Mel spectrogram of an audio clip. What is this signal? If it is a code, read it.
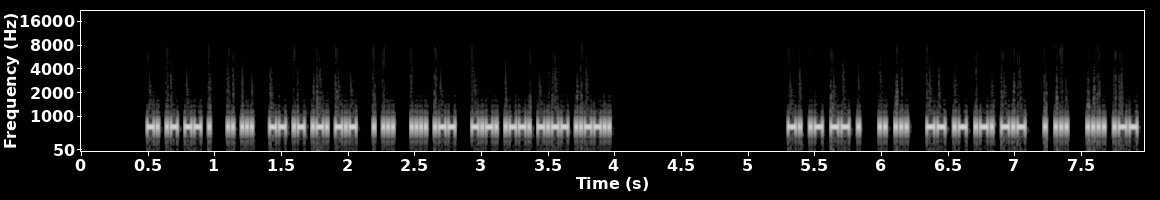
Morse code, heard as a keyed tone, about 59 wpm, 700 Hz. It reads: NAME IS MARK ES HW CPY? NAME IS MARK ES HW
